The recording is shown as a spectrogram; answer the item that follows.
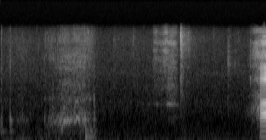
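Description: Felt-tip highlighter scratching on paper as a small circle is drawn, in two short strokes: one about half a second in and a fainter one just past a second.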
